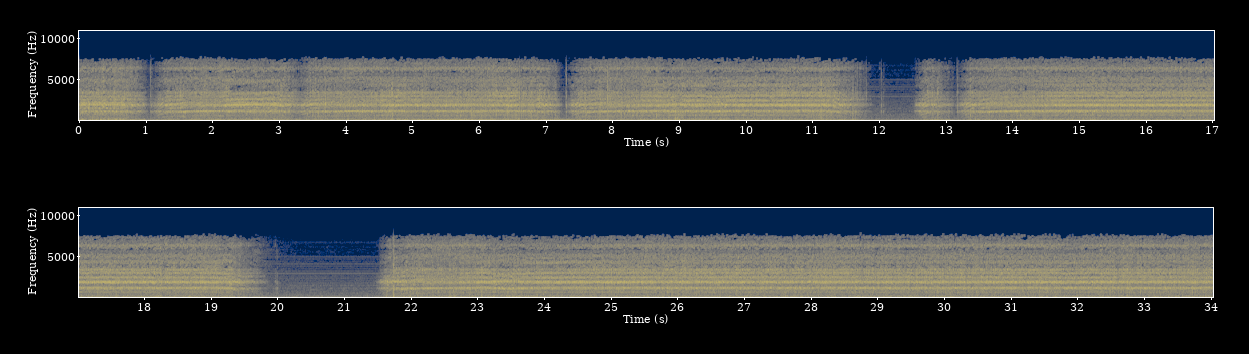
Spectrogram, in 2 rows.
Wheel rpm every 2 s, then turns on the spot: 120, 130, 160, 120, 150, 130, 40, 160, 160, 120, 20, 150, 160, 160, 160, 160, 160.
none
